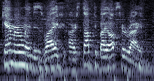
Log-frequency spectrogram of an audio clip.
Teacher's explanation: Deleta-se a letra H na palavra his. Então emenda-se and e his, formando ands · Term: Supressão da letra H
